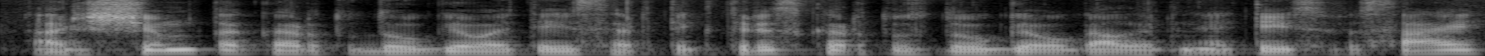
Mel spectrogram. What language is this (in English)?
Lithuanian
